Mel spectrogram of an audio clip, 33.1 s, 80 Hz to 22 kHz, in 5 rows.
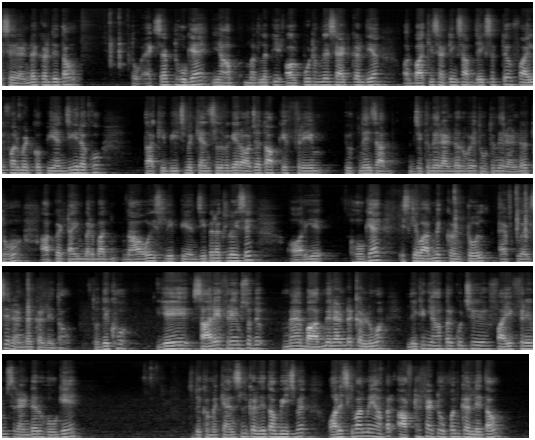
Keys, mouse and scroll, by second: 0.9 click, 1.4 ctrl+s, 5.2-5.7 scroll down 2, 6.8-7.6 drag, 7.7 click, 16.2 click.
